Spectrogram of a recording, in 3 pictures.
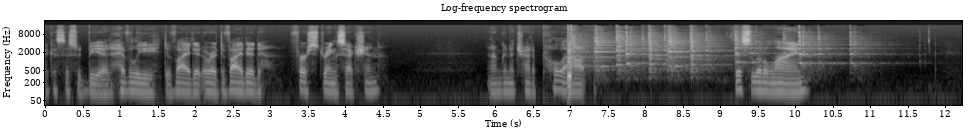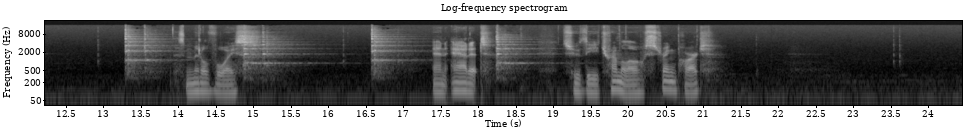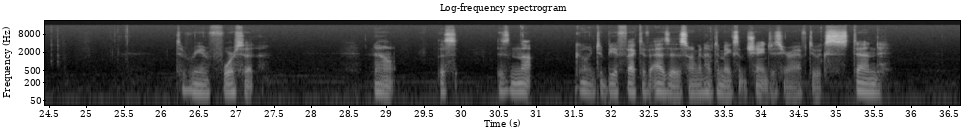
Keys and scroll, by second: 21.0 super+c, 25.5 super+v.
